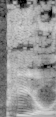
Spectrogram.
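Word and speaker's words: Peil: Peel. It's P-E-I-L.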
